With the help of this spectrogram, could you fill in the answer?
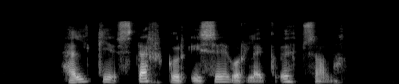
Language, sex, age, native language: Icelandic, male, 40-49, Icelandic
